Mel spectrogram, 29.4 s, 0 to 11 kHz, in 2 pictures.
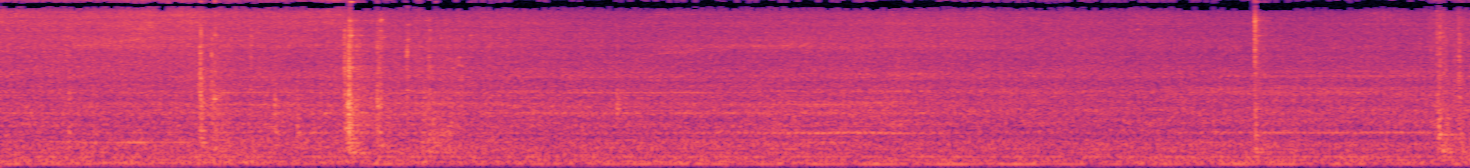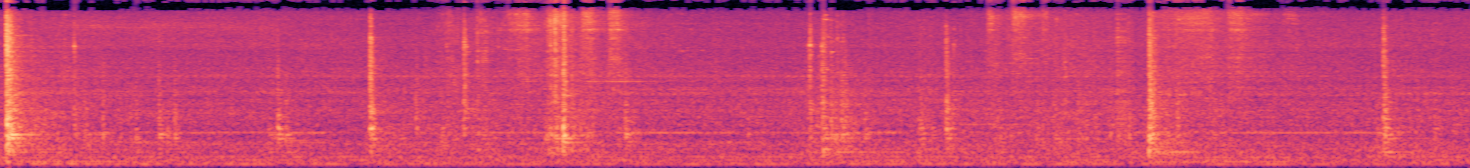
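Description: Hitachi ZAXIS 210K hydraulic excavator's diesel engine running steadily, with a faint tone coming and going. Several sharp knocks sound through it, the loudest about halfway through.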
